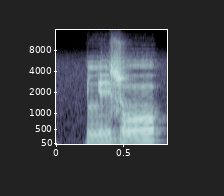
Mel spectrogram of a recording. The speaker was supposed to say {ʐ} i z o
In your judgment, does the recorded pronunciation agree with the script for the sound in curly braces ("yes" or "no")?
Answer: no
